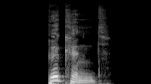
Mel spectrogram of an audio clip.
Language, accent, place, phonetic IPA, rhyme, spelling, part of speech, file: German, Germany, Berlin, [ˈbʏkn̩t], -ʏkn̩t, bückend, verb, De-bückend.ogg
- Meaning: present participle of bücken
